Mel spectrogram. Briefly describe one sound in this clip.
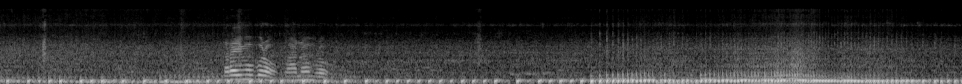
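A motorcycle engine idles with a steady chugging beat, then revs a little louder.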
